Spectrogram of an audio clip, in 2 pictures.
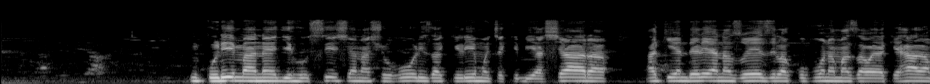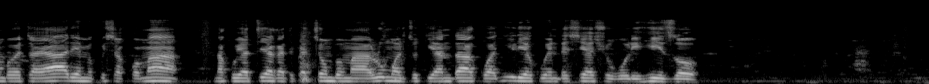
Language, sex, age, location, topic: Swahili, male, 25-35, Dar es Salaam, agriculture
